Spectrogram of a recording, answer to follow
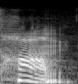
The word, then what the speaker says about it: Ham: associated with this is hum H am so like ham but it's pronounced hum and that's also how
